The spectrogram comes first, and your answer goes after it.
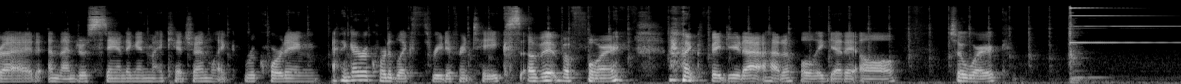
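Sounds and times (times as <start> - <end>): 
speech: 0.0 - 10.8
brand-new toaster oven ding while toasting sourdough bread: 10.7 - 11.8.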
